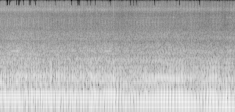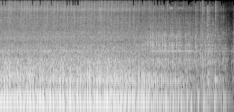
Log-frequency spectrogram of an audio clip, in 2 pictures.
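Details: Second Briggs Vanguard V-twin running on a test stand with the choke held by hand. Smooth, even low thrum with a regular firing beat, then it winds down at shutdown; healthy, normal running.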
